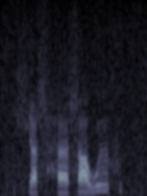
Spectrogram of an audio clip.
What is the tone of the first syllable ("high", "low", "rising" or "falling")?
low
